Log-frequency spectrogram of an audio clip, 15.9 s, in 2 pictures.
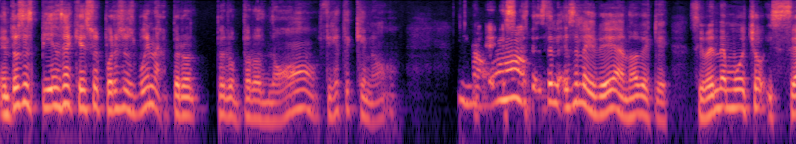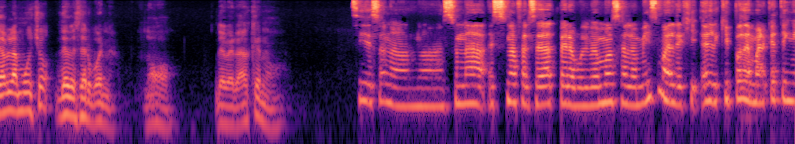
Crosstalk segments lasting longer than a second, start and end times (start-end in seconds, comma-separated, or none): none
